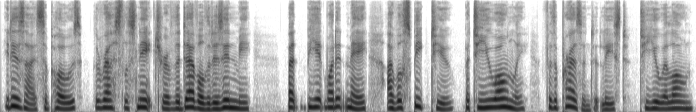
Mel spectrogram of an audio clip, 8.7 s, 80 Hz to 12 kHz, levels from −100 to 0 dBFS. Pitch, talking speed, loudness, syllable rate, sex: 200 Hz, 255 wpm, -18 LUFS, 6.3 syllables/s, female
